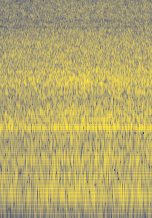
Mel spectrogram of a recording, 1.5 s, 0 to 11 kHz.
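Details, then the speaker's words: Lakhovsky MultiWave Oscillator pulse modulator (April 2019 version) just switched on, green power light: a steady airy whoosh with a faint hum, the cooling fan running normally; the unit must not be used if the fan is not heard. "First step is to turn it on. We see the power light on, green, and you can hear the fan blowing."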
